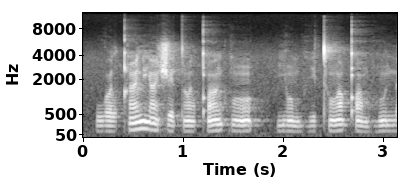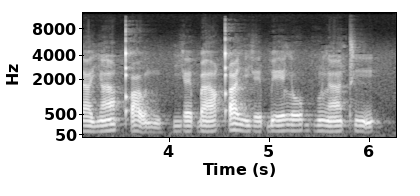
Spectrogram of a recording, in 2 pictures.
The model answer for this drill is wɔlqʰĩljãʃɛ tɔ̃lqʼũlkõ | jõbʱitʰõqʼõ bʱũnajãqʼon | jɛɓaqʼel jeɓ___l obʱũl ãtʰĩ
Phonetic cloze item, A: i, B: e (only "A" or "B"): B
